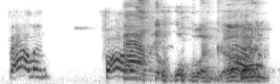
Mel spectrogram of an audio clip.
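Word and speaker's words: Falynn: Hey, how you pronounce the wife's name? Fallon.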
